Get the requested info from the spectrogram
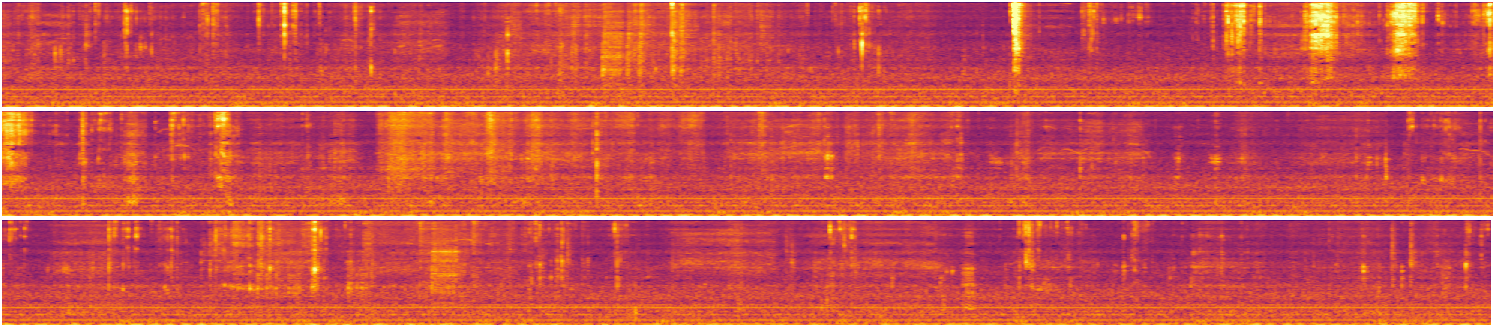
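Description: Close-up eating sounds of a person chewing and biting fried lumpia: scattered crunches and mouth clicks over a steady low hum. A single sharp click about seven seconds in is the loudest sound.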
